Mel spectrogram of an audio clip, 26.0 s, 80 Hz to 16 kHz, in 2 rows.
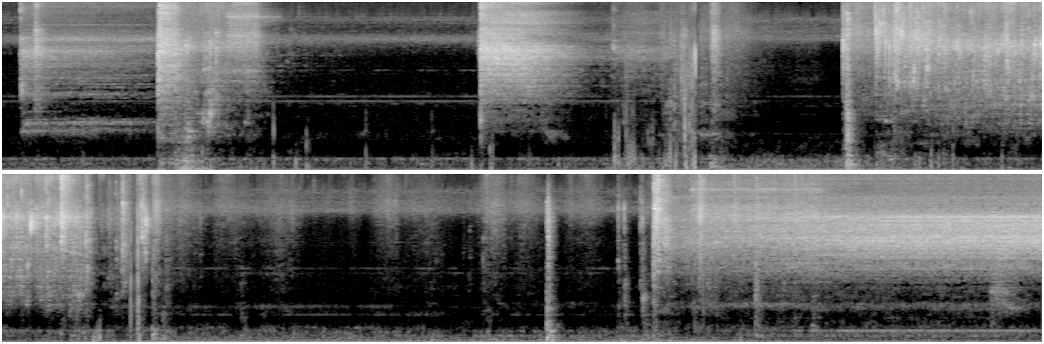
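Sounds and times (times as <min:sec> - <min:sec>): steady low hum: 0:00.0 - 0:26.0
faucet water running into basin: 0:10.8 - 0:14.9.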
